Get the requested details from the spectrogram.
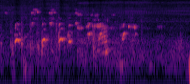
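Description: A hyena giggles and yelps in quick bursts.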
